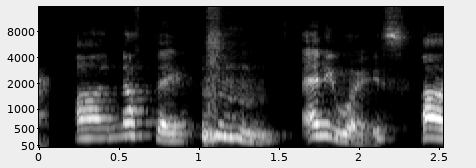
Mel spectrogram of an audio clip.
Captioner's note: clears throat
